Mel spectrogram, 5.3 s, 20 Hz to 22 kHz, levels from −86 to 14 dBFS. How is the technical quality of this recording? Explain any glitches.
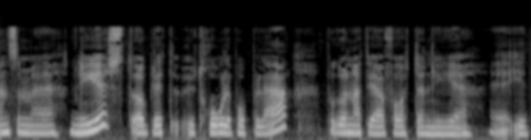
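The technical quality is fairly rough. The whole recording has heavy codec damage, and there are three short smeared attacks.

Throughout the clip the speech is hissy and grainy, and nothing comes through above about 10.5 kHz. That's the likely result of Vorbis compression at a low setting, which fits a bitrate somewhere around 31 kbps. At that rate the codec trims the top end and quantises the remaining treble so coarsely that fine detail turns into noise-like grit, which roughens the tone.

Pre-echo shows up at 1.68 to 1.70 s (about 23 ms), at 1.98 s, and at 4.14 s. A transform codec spreads its quantisation noise across the whole block, so when a sharp onset lands late in a block, noise meant for the loud part leaks into the quiet moment before it. You hear a brief hiss just ahead of each attack, and the attack itself sounds soft and smeared rather than crisp.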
